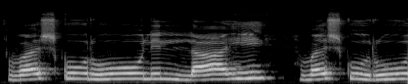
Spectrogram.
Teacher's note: واشکروا رو کو کھینچیں گے اور پور پڑیں گے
